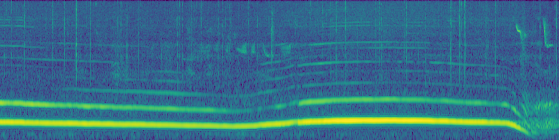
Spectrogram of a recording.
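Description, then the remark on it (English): A single long, steady wolf howl holds one pitch for several seconds with a slight dip and rise. It ends in a quick downward slide and stands loud and alone, with no talking. “Can we hear a bit of the wolf”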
